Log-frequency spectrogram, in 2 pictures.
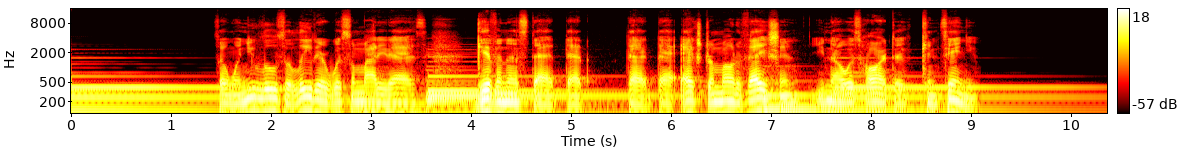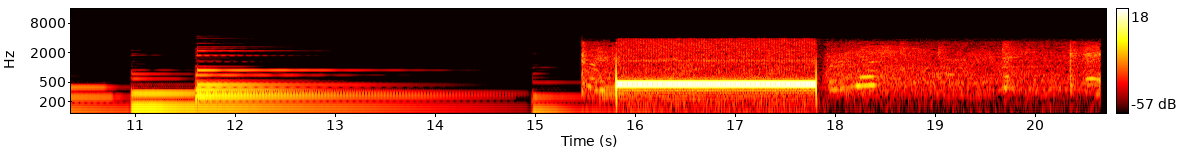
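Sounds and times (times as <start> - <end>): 
speech: 1.4 - 9.2
emergency phone call ringing tone: 15.8 - 17.9.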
